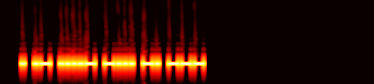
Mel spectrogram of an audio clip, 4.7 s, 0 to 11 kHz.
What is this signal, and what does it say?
Morse code, heard as a keyed tone, about 30 wpm, 700 Hz. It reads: EA4BNO
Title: DXCC-100 Call Signs - 6 Characters - Repeated 2x - 30wpm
